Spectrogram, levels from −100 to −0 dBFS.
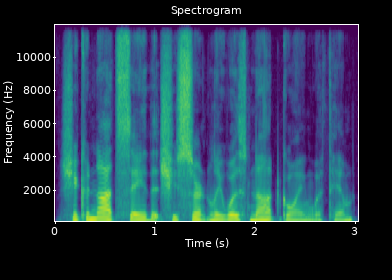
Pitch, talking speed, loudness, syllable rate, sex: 200 Hz, 235 wpm, -17 LUFS, 4.8 syllables/s, female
